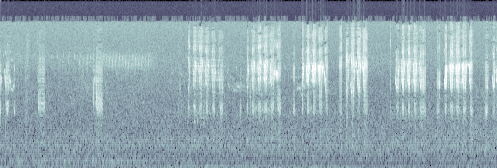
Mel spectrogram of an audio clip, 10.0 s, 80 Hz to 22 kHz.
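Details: Black stork chicks in Estonia, 18 May 2019, fourth chick noted: after a quieter start, a run of loud, scratchy high-pitched squeaks comes in short repeated bursts, with low background rumble throughout.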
